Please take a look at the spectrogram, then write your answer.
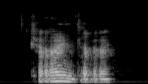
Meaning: third-person singular conditional of craindre
- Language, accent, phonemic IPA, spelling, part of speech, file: French, Canada, /kʁɛ̃.dʁɛ/, craindrait, verb, LL-Q150 (fra)-craindrait.wav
